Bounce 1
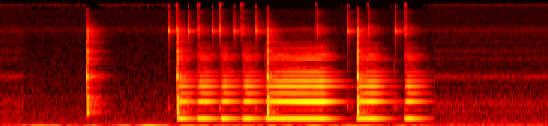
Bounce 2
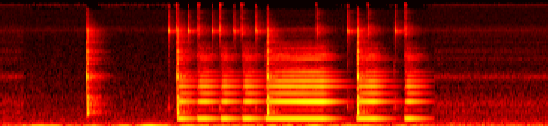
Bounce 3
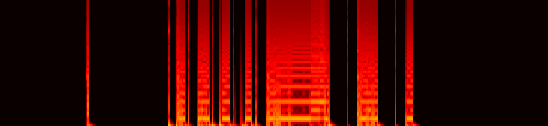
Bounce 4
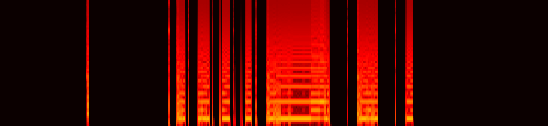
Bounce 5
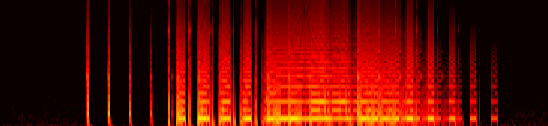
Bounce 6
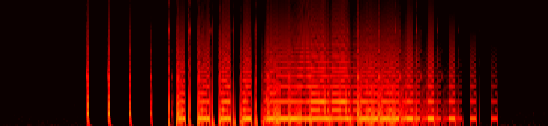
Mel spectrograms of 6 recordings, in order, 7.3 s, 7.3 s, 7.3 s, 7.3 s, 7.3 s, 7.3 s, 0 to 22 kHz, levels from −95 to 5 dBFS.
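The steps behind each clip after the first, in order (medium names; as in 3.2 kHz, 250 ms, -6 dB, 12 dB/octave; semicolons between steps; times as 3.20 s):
bass shelf 140 Hz +9 dB; trim -1 dB
companded quantiser 6-bit; Schmitt trigger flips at -21.5 dBFS; trim -7.5 dB
high-pass 160 Hz 12 dB/octave; trim +3 dB
tilt EQ -3 dB/octave; on a send: feedback delay 282 ms, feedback 34%, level -4 dB; on the sum: three bands compressed up and down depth 40%; trim -1 dB
peak limiter -26.5 dBFS, peak gain reduction 7.5 dB; trim -3.5 dB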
